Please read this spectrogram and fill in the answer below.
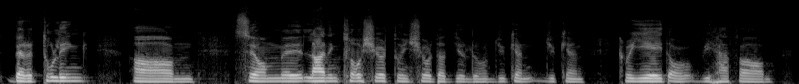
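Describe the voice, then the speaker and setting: Against a quiet background, a man with a Spanish accent speaks in a fairly high pitch with a dark, mellow tone and monotone, flat intonation, the sound dry and close with no echo. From Colombia. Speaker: company founder and tech lead giving a talk. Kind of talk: lecture. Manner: halting, many fillers and restarts.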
